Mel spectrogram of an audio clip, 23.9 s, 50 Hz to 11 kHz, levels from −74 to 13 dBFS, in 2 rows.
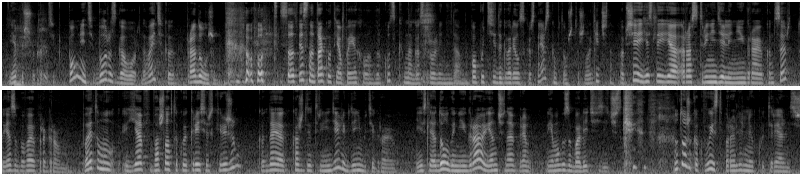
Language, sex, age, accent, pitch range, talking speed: Russian, female, 20-39, native, 185-230 Hz, 195 wpm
